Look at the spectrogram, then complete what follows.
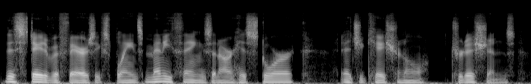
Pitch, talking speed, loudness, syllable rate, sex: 95 Hz, 135 wpm, -20 LUFS, 5.2 syllables/s, male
